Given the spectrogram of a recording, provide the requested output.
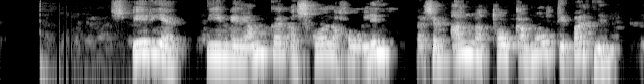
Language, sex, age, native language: Icelandic, female, 60-69, Icelandic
